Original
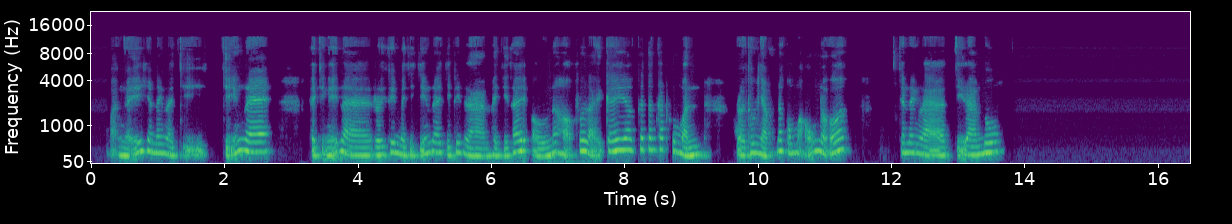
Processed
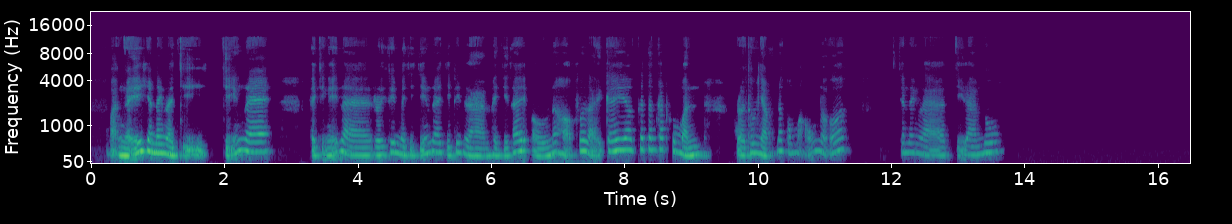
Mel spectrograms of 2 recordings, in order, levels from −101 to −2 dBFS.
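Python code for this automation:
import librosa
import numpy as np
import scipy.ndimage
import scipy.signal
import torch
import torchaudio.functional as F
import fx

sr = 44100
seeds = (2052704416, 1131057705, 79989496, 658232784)

y = fx.gain(x, sr, db=fx.line((1.26, -3.5), (2.18, -12.0), (10.09, -12.0), (10.49, -18.5)))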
